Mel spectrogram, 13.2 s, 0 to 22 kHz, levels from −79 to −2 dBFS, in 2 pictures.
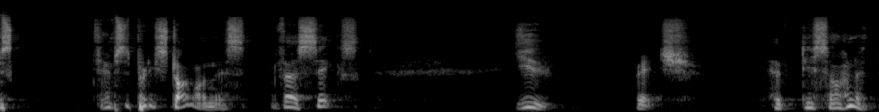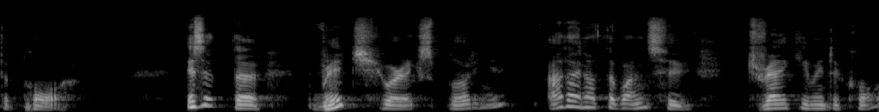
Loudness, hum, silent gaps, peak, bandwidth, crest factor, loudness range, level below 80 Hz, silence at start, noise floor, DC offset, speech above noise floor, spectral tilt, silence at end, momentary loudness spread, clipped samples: -34 LUFS; none; none; -12 dBFS; 17.5 kHz; 24 dB; 5 LU; -76 dBFS; 0 s; -74 dBFS; under 0.1%; 39 dB; -3.5 dB/octave; 0 s; 13 LU; under 0.1%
